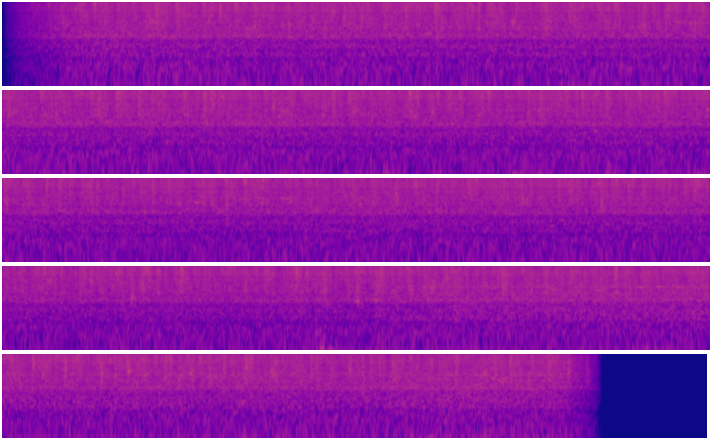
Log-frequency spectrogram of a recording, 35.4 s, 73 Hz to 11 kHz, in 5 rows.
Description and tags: rain gutter sink roof
this is part of a series of rain and thunder sounds recorded at my house in johannesburg south africa, using a zoom h6 with a cross pair attachment, we have had crazy amounts of rain storms lately so i recorded them with intent of uploading them here. a slight amount of eq has been applied to each track.
drip, dripping, drips, drops, field-recording, gutter, rain, raining, water, weather, wet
